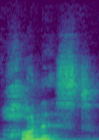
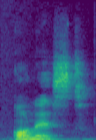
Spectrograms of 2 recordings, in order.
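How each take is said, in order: First: The H sound is pronounced. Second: The H sound is silent. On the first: The speaker calls it wrong. "not honest" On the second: The speaker calls it right. "H can be silent at the start of a word"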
